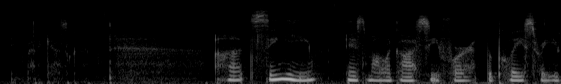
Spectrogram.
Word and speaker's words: Malagasy: So everything, including like the word Malagasy, is pronounced Malagash.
